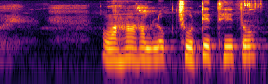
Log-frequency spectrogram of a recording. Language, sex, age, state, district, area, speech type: Hindi, female, 30-45, Uttar Pradesh, Jaunpur, urban, spontaneous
